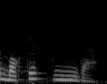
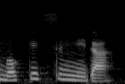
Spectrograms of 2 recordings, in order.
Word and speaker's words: 먹겠습니다: I think we had the 먹겠습니다, the s. You know, like I said, those sounds aren't in the English language, so you've got to pay special attention to pronouncing the extra s there.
